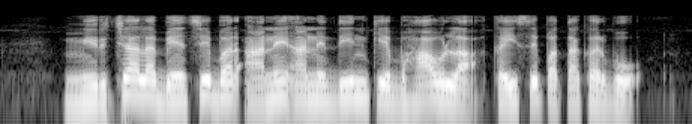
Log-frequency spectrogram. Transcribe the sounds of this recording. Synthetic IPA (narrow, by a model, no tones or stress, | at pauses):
miɾt͡ʃalabẽt͡ʃebəɾaneʔaned̪inkebʱaːwla̰kəisepət̪akəɾbo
